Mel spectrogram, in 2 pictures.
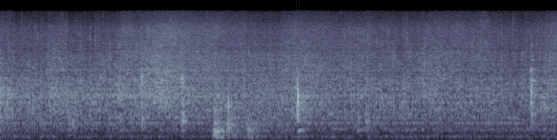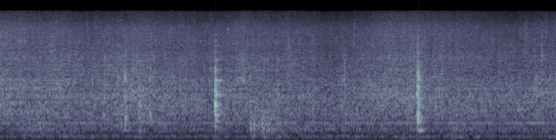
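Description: Chicken masala with tomatoes and yogurt sizzling in oil in a nonstick frying pan while a spatula stirs it, a steady frying hiss. A few sharp knocks of the spatula against the pan break through it.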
